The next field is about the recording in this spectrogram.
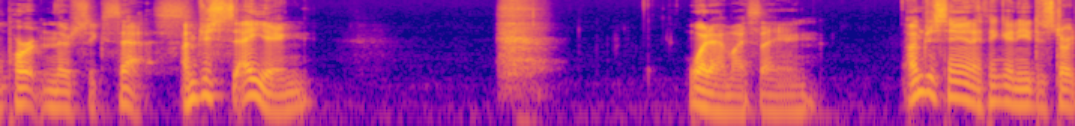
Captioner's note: sighs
